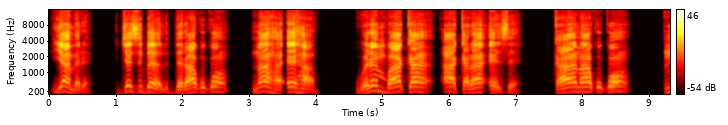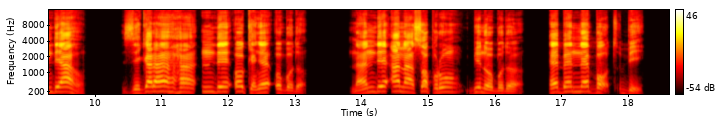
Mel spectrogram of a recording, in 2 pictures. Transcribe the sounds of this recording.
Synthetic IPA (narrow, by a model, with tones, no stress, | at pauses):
ja˦mḛ˨ɾḛ˨ | d͡ʒe˦zi˦be˨lde˨ɾa˦kʷʊ˦kʷɔ˦ | na˦ɦa˨ʔe˦ɦa̰˨b̚ | we˨ɾe˦ŋ͡m̩˦ɡ͡ba˨˦a˦ka˦a˦˨ka˨ɾa˦ʔe˨zḛ˨ | ka˨a˦na˦a˦kʷʊ˦kʷɔ˦ | n̩˦dɪ˦a˦ɦʊ̰˨ | zɪ˨ɡa˦ɾa˦ɦa˦n̩˦dɪ˦ʔo˦ke˨ɲe˦ʔo˨bo˨do̰˨ | na˨n̩˦dɪ˦ʔa˦na˨a˨sɔ˦pʊ˨ɾʊ˦bi˦no˨bo˨do̰˨ | e˦be˦ne˦bɔ˨tbḭ˨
